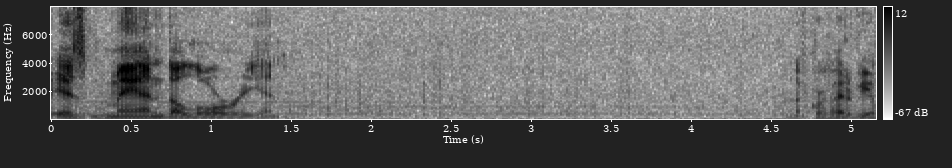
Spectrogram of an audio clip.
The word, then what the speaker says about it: Mandalorian: if I don't Glide how do you say uh mandala Ryan it's Mandalorian I know I just confused Everybody by saying it two different ways but yeah the actual way to say it is Mandalorian of course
